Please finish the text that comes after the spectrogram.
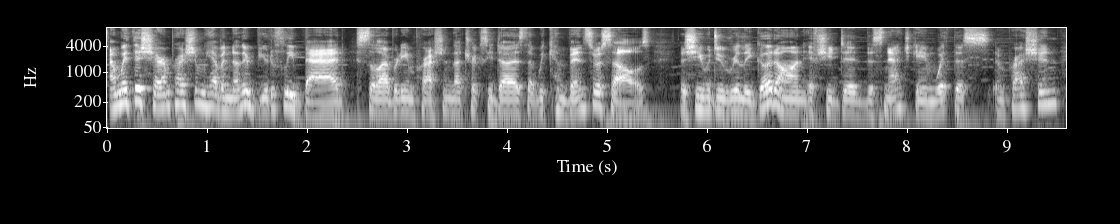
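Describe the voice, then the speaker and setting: A man giving a rambling, sarcastic video commentary with deadpan asides. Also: medium pitch, fairly quick, hardly any pauses, faint music behind. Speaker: commentary YouTuber. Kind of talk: ranking commentary.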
